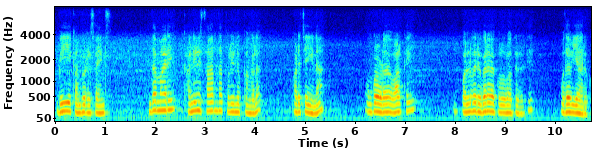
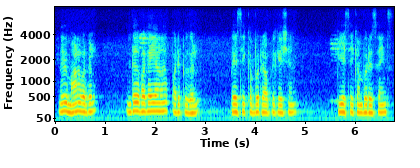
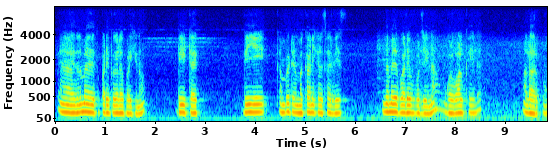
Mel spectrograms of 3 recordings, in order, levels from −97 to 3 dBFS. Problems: constant background noise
